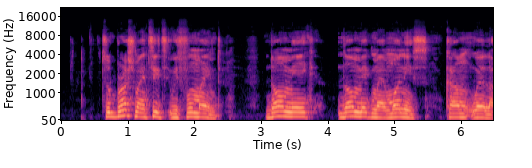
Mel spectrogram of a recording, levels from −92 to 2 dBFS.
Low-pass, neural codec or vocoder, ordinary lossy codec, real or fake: 14.4 kHz; none; none; real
